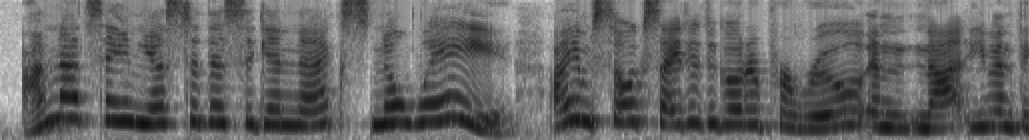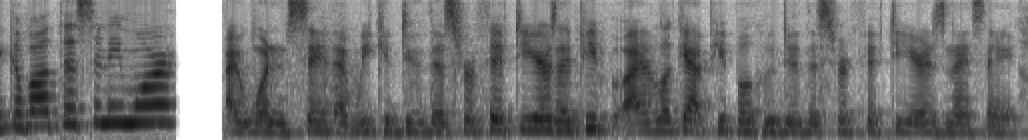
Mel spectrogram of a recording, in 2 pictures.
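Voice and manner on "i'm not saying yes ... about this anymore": high, loud mock protest; acted-out refusal. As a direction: protest emphatically in a raised, pitched-up voice. Acts out refusing to foster again.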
